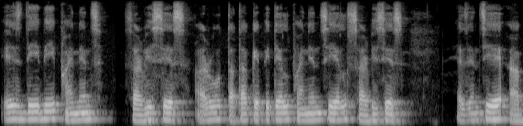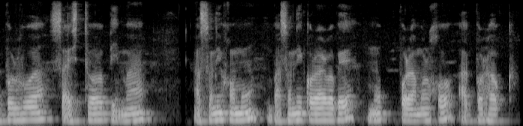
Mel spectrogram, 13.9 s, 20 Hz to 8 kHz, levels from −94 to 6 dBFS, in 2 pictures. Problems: none marked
